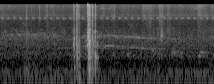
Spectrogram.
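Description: A quick cluster of three or four sharp clicks or knocks about a second and a half in, close together, over a faint steady background.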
